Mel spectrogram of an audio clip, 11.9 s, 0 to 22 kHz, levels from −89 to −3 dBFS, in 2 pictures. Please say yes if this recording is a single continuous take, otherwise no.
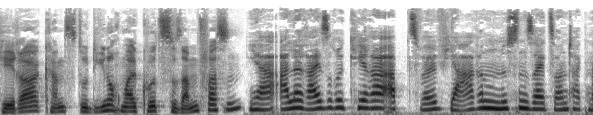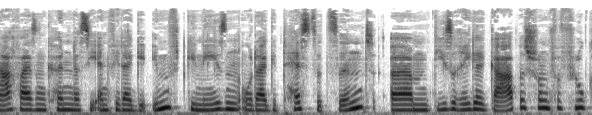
yes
